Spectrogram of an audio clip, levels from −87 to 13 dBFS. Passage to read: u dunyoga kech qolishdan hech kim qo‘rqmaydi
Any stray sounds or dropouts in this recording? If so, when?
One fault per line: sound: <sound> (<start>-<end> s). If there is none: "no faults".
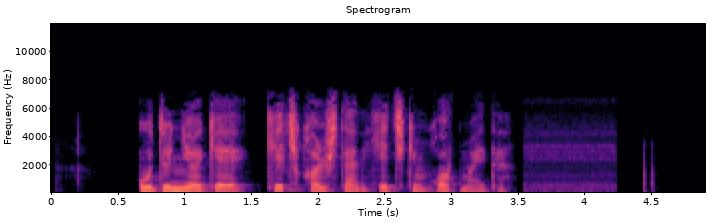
no faults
